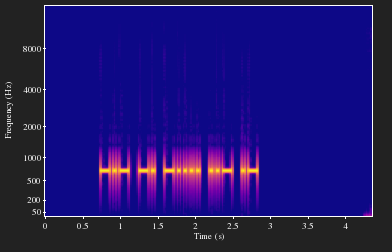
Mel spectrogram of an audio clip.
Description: Morse code, heard as a keyed tone, about 36 wpm, 700 Hz. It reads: KN6UA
